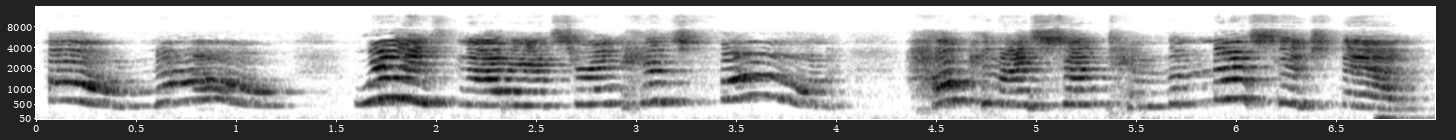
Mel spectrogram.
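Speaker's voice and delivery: high, loud fretting character; worried high voice. Acted. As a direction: panic about the unanswered call. Francesca panics, phone unanswered.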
